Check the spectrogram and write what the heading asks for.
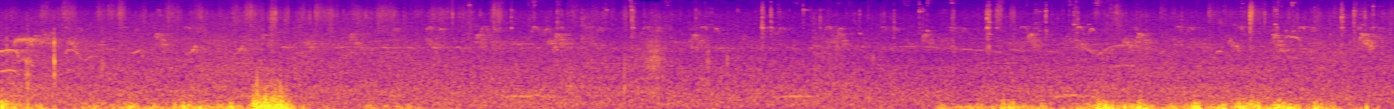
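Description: Small birds chirping in outdoor ambience. Irregular low thumps and rumbles come in the first two seconds, loudest about two seconds in, and again over the last three seconds.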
